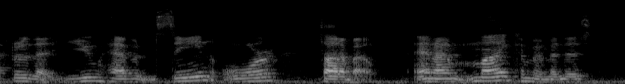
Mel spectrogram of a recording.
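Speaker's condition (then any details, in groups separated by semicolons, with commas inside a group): Cerebral palsy; present from birth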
